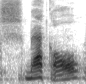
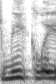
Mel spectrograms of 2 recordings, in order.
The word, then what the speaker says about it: Schmeeckle: Because once we learned how to say it because for a long time we called it Schmeckel and they were like, "No, it's Schmeeckle." And so now I know how to say it.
